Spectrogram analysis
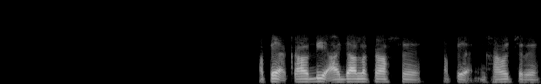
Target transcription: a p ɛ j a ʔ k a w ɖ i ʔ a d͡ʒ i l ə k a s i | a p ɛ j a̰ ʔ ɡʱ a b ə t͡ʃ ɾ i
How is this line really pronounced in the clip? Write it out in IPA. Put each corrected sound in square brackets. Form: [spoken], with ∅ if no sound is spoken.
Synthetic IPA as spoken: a p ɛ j a ʔ k a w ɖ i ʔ a d͡ʒ [a] l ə k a s [ɛ] | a p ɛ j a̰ ʔ ɡʱ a [w] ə t͡ʃ ɾ [ɛ]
